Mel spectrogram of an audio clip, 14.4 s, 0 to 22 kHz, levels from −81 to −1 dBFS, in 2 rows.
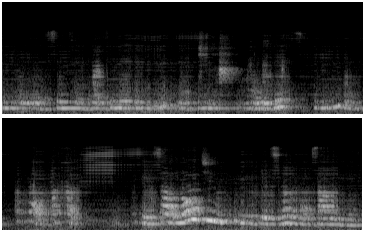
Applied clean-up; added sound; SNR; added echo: neural separator model SepFormer DNS4.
